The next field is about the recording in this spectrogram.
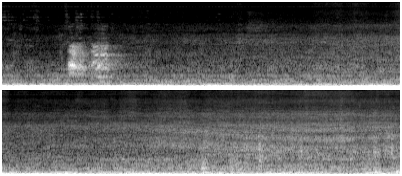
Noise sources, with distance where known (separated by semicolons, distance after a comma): small-sounding engine; dog barking or whining, far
